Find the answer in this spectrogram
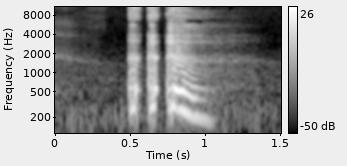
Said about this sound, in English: The coughing, the sighing, the vague descriptions of the week past.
